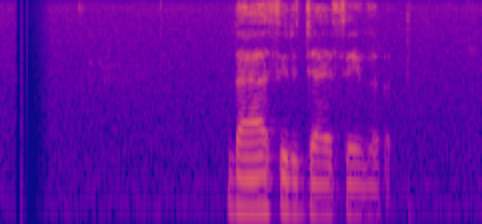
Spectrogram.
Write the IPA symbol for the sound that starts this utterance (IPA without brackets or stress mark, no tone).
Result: d̪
